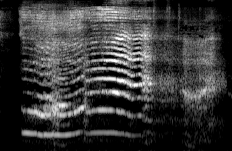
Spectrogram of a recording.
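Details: Two-month-old baby crying in sustained, wavering wails that taper into softer fussing while his one-year-old brother tries to soothe him with a pacifier.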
